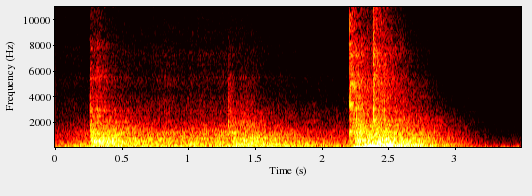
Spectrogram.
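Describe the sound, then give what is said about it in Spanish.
A door is pulled shut as someone leaves: a soft handling rattle and faint click first, then a solid, heavy thud as it closes, ringing briefly afterward. No one speaks. “¿Me haces el favor y me cierras la puerta al salir?”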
